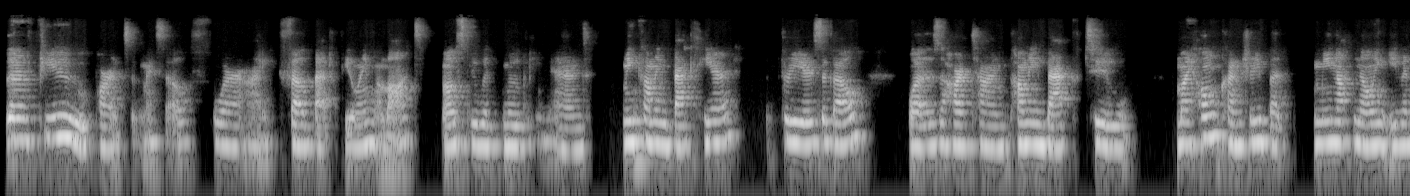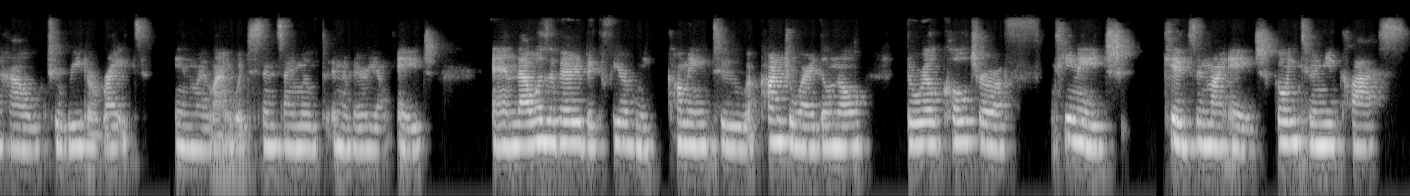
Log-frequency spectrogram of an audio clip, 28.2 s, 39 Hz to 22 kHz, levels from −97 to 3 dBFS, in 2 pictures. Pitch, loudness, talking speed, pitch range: 205 Hz, -21 LUFS, 185 wpm, 190-220 Hz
